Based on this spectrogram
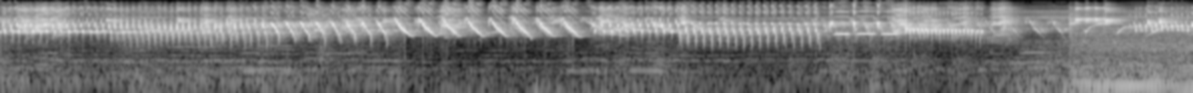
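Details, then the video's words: Canary master song for other canaries: a long, very fast buzzy trill, then a run of descending whistles, another rolling trill, a thin sustained whistle, and soft scratchy notes at the end. "cuit cuit ceer suara kenari ini ampuh buat masteran segala jenis burung kenari jadi gacor panjang"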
